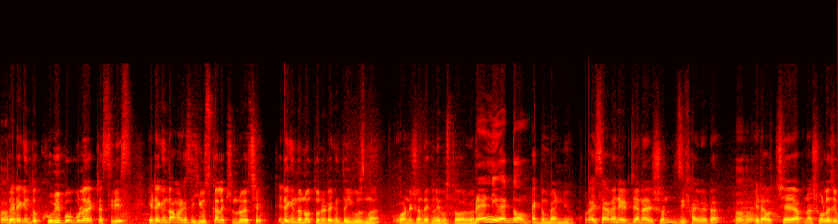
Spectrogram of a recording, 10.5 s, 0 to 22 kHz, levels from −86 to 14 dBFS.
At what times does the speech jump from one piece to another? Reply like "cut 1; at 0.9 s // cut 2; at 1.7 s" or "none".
cut 1; at 3.4 s // cut 2; at 7.3 s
